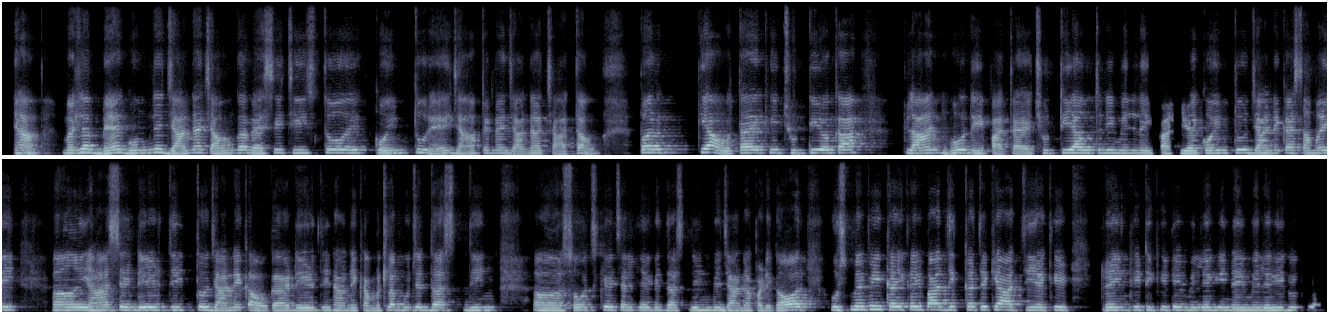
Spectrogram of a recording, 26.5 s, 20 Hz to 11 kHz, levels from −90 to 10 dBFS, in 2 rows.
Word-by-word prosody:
हाँ, 185 -1 +2 0.3
मतलब 225 +5 +3
मैं 200 +6 +4
घूमने 200 +5 +1
जाना 180 +3 +1
चाहूँगा 185 +1 0
वैसी 185 +4 0
चीज़ 210 -1 -4
तो 225 0 +3
एक 215 0 0
कोइम्बतूर 205 +3 -1
है, 170 +3 -1
जहाँ 175 0 -2
पे 200 - -4
मैं 195 0 -5
जाना 170 +2 -2
चाहता 155 0 -4
हूँ। 165 -2 -5 0.4
पर 235 0 +4 0.4
क्या 250 -1 +5
होता 180 -2 +1
है 215 0 +4
कि 220 0 -3
छुट्टियों 210 +1 +1
का 220 0 +3 0.5
प्लान 205 +1 +2
हो 195 +5 +3
नहीं 180 -4 -1
पाता 160 0 -2
है, 165 0 0
छुट्टियाँ 200 +4 +1
उतनी 210 0 -1
मिल 195 -1 -4
नहीं 185 -2 -2
पाती 175 +1 -1
हैं। 180 0 +4
कोइम्बतूर 200 +2 0
जाने 185 0 0
का 200 +1 -1
समय 195 0 -1
ही 210 0 0 0.4
अ, - - +1 0.2
यहाँ 190 -1 +3
से 200 +2 +2
डेढ़ 205 +1 +4
दिन 200 -1 -4
तो 210 - +4
जाने 190 0 0
का 195 0 0
होगा, 175 0 +1
डेढ़ 180 +1 +1
दिन 185 0 -4
आने 175 0 -2
का, 175 -1 -3
मतलब 195 +4 -1
मुझे 195 +1 -1
10 195 0 0
दिन 190 +1 -1 0.4
अ, 180 -1 +1
सोच 195 +1 -2
के 210 -1 +4
चलिए 195 -2 -2
कि 190 0 -4
10 180 0 -3
दिन 185 0 0
में 190 -1 0
जाना 175 -1 -1
पड़ेगा। 175 +1 0
और 215 +1 +4 0.3
उसमें 230 +3 +2
भी 240 0 +3
कई-कई 225 +1 +4
बार 225 0 +4
दिक्कतें 220 0 0
क्या 225 -1 +3
आती 205 0 -2
है 195 -1 +1
कि 205 -1 +3 0.4
ट्रेन 200 +1 0
की 210 +1 -2
टिकटें 205 +1 0
मिलेगी, 195 +1 0
नहीं 185 -1 +1
मिलेगी? 185 0 +2
क्योंकि 195 +2 -3
195 Hz, 190 wpm, -22 LUFS, 180-210 Hz, 0.5 s, क्या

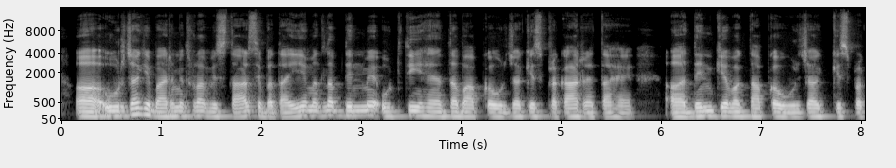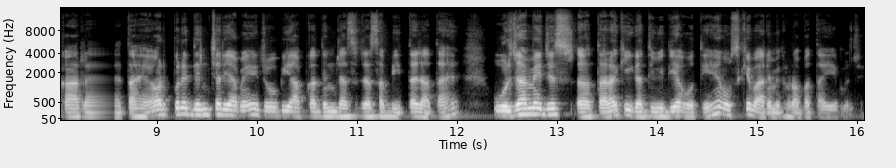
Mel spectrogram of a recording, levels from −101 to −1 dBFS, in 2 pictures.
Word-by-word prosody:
अ, - - -1
ऊर्जा 115 +6 +3
के 145 -2 +2
बारे 105 -1 0
में 115 0 -1
थोड़ा 120 +1 -2
विस्तार 105 0 -3
से 115 -1 -6
बताइए। 100 +4 -1
मतलब 120 0 -2
दिन 120 0 0
में 125 0 +2
उठती 110 +2 -2
हैं, 105 -1 -1
तब 105 -1 0
आपका 105 0 -2
ऊर्जा 100 +1 0
किस 105 0 -3
प्रकार 105 0 -1
रहता 100 0 -4
है? 95 - -6 0.4
अ, 100 0 +3
दिन 110 +4 0
के 115 0 +1
वक़्त 110 -1 -1
आपका 100 +1 0
ऊर्जा 100 +1 0 0.2
किस 105 +1 -4
प्रकार 100 0 -1
रहता 95 +1 -5
है 100 - 0
और 140 +2 +3
पूरे 160 0 +4
दिनचर्या 140 -1 +3
में 140 +3 +2
जो 120 -1 0
भी 120 +1 0
आपका 110 - -4
दिन 110 0 +1
जैसा-जैसा 105 0 0
बीतता 100 +2 -1
जाता 100 0 -1
है, - - -8 0.3
ऊर्जा 125 +5 +7
में 155 0 +6
जिस 150 0 +1
अ, 105 - +5
तरह 105 +4 +5
की 135 0 0
गतिविधियाँ 105 +1 +2
होती 100 +2 -2
हैं 170 - 0
उसके 150 +2 -2
बारे 95 -6 +1
में 95 - -3
थोड़ा 95 -2 -3
बताइए 90 -1 -8
मुझे। - - -21
105 Hz, 215 wpm, -21 LUFS, 100-120 Hz, 0.4 s, ऊर्जा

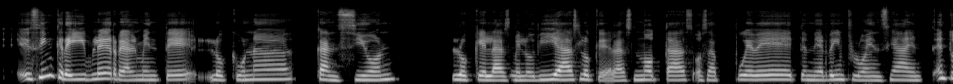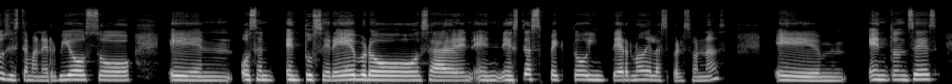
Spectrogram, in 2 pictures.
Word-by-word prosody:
es 240 +3 -2
increíble 255 - +4
realmente 210 +1 -1
lo 210 -2 -2
que 210 0 -6
una 230 +3 -2 0.2
canción, 210 +2 0 0.5
lo 215 -2 +2
que 205 - +1
las 190 0 +2
melodías, 210 +2 +2
lo 220 -3 0
que - - -5
las 185 +2 -4
notas, 210 -1 -2
o 195 - -7
sea, 200 -1 -5
puede 220 +1 +1
tener 205 -2 -4
de 210 - +1
influencia 205 -2 -4
en 195 0 -5
en 285 -1 0
tu 270 -2 -1
sistema 205 -3 -3
nervioso, 205 +1 +1 0.4
en, 190 -2 +1
o 220 - +2
sea, 215 0 0
en 205 -1 -2
en 210 -2 +3
tu 220 - +5
cerebro, 205 -1 +5
o 200 0 +1
sea, 190 -2 +1
en 190 - -5
en 195 0 -3
este 205 +3 0
aspecto 220 -2 -2
interno 200 0 -1
de 215 -1 0
las 195 -1 -5
personas, 180 +9 -7 0.5
em, 180 -3 0 0.2
entonces, 220 +2 +1
210 Hz, 140 wpm, -20 LUFS, 195-220 Hz, 0.5 s, tu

